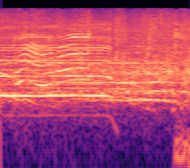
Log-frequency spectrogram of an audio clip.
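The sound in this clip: Audience cheering and whooping for a guest welcomed onstage at a live show, a loud, continuous crowd roar with shouts running through the whole moment.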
